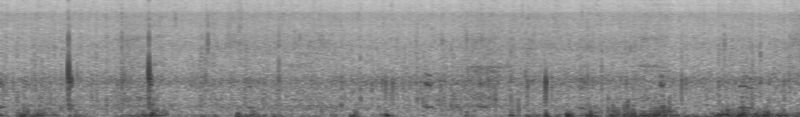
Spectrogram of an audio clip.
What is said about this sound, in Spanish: ¿Cómo jarrea el agua?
